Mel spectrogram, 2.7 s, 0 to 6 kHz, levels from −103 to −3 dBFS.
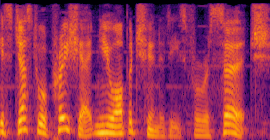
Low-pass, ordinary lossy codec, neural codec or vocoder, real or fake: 5.4 kHz; MP3, 48 kbps; none; real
